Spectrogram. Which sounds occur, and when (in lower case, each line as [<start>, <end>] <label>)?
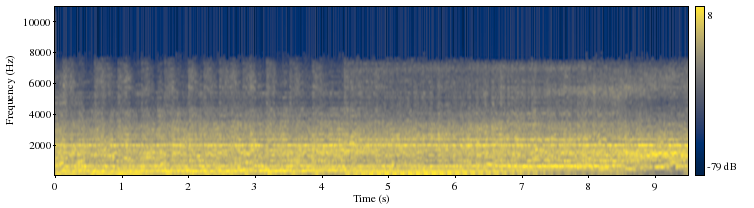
[0.00, 1.56] man speaking
[0.00, 9.50] music
[2.38, 3.14] human voice
[7.74, 9.50] man speaking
